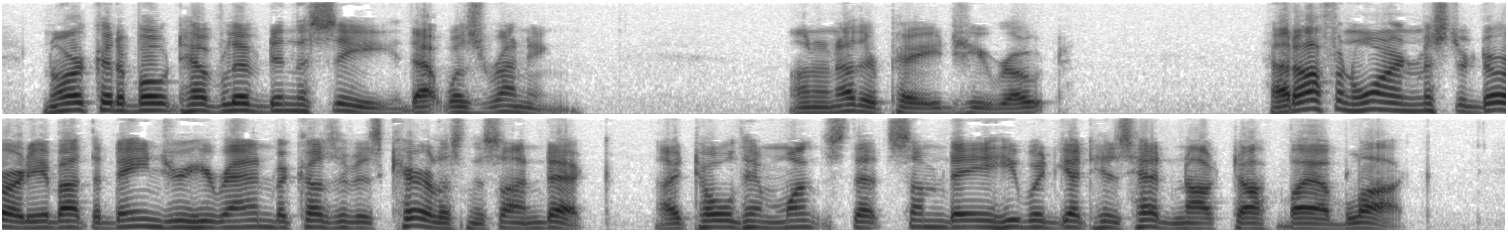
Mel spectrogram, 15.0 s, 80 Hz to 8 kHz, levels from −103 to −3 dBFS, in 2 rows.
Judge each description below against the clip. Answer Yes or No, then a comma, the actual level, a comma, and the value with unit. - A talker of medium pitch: Yes, medium, 160 Hz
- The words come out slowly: No, average, 200 wpm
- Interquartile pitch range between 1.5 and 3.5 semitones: No, average, 4.0 semitones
